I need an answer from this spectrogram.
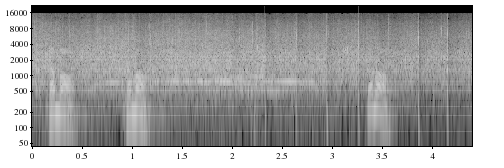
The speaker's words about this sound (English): I wish we could just clap our hands for him and give him an ovation.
